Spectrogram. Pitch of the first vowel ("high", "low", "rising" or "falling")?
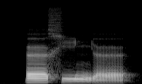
high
